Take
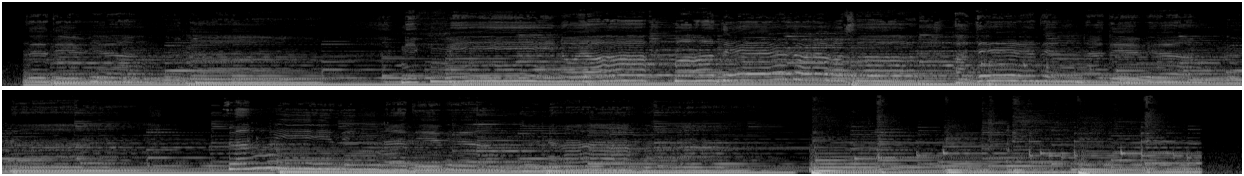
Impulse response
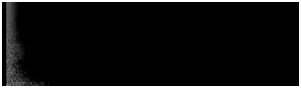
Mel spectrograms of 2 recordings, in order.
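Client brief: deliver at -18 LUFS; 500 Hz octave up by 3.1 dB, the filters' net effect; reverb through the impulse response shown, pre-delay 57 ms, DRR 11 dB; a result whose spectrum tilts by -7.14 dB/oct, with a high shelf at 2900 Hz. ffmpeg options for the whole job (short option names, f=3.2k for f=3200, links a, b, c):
-filter_complex "[0:a]equalizer=f=500:t=o:g=4,highshelf=f=2.9k:g=-8.5,asplit=2[a][b];[1:a]atrim=start_sample=2205,adelay=57[c];[b][c]afir=irnorm=-1:irlink=0,volume=-19.5dB[d];[a][d]amix=inputs=2:normalize=0,volume=11.5dB"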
